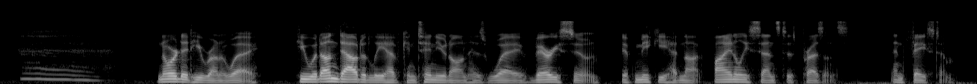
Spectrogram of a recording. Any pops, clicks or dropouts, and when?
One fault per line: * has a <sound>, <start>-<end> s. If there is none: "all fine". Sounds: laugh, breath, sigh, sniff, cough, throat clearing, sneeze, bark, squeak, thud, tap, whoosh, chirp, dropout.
* has a sigh, 0.2-1.2 s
